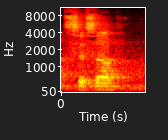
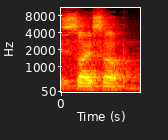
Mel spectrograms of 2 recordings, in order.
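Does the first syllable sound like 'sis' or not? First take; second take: sis; not sis. First: The first syllable sounds like 'sis', as in sissy. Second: The first syllable does not sound like 'sis'. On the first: The speaker calls it wrong. "not sysup" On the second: The speaker calls it right. "I say sysup"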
